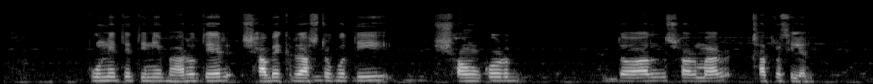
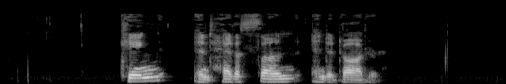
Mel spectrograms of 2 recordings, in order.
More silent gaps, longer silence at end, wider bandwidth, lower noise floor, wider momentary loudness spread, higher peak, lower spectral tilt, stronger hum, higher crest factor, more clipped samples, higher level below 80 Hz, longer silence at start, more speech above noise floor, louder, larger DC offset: neither; second, 0.6 s vs 1.3 s; about the same, 11.5 kHz vs 11.5 kHz; second, -59 dBFS vs -71 dBFS; about the same, 11 LU vs 13 LU; about the same, -4 dBFS vs -4 dBFS; about the same, -5 dB/octave vs -4.5 dB/octave; neither; about the same, 22 dB vs 20 dB; neither; about the same, -68 dBFS vs -68 dBFS; second, 0.9 s vs 1.2 s; second, 35 dB vs 52 dB; second, -24 LUFS vs -20 LUFS; neither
